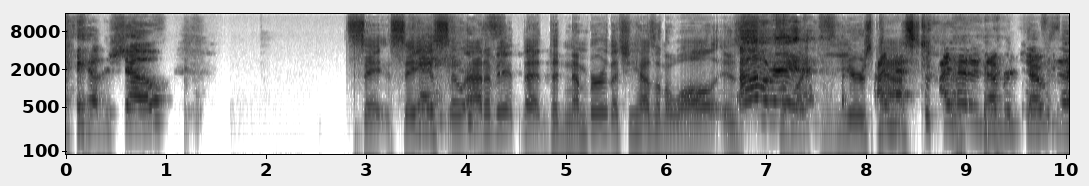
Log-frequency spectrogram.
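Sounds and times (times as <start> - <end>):
speech: 0.1 - 1.4, 2.8 - 10.0
laughter: 2.9 - 10.0
person coughing or clearing throat: 3.6 - 4.6, 7.6 - 9.5.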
